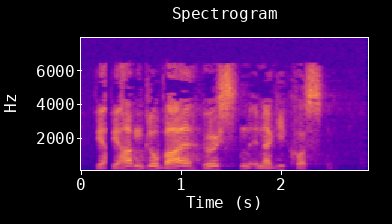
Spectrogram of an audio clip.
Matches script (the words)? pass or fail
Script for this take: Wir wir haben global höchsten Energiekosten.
pass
